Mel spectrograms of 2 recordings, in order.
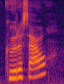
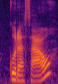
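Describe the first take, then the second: First: The name is said with a Dutch pronunciation. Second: The name is said with a Spanish pronunciation. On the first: "in Dutch" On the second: "In Spanish"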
